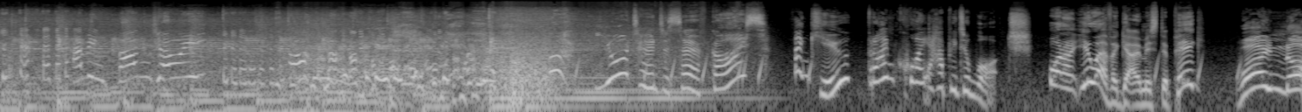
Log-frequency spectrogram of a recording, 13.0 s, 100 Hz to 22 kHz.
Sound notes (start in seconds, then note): 0.0 giggles; 2.9 laughing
